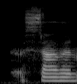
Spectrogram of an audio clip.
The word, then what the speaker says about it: Samhain: Scottish practice of Samhain, or Savin, I think is how it's pronounced in Gaelic, that would associate it with 3 days as opposed to 1.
